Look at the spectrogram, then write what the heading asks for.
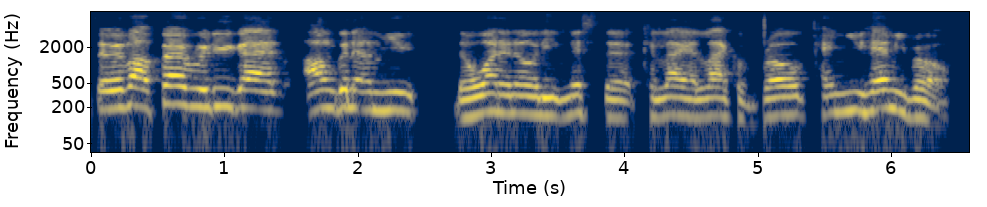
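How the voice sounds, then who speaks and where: A man's voice: on the high side, moderate pace, pushed and bright. A man hosting a video call, hyping up the audience and calling out attendees by name. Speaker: host of the call.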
